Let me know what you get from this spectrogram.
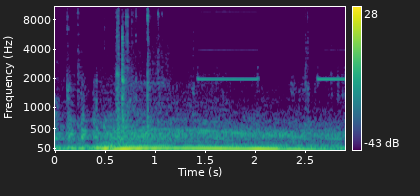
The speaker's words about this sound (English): I'll start my car.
